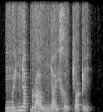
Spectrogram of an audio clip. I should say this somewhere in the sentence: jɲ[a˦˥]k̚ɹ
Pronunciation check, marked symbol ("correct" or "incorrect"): correct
